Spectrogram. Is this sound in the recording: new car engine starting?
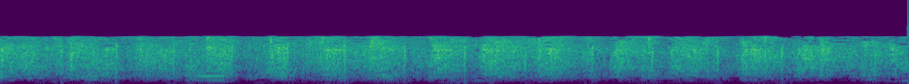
no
